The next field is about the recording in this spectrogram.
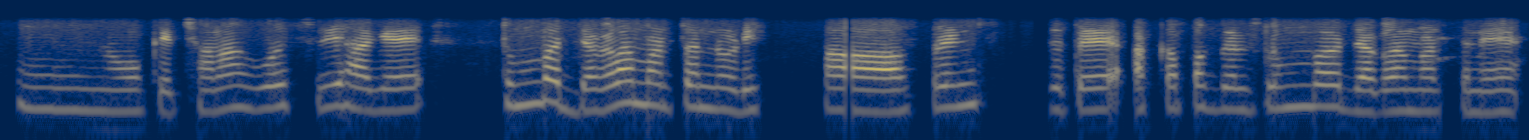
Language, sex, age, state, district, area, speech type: Kannada, female, 18-30, Karnataka, Davanagere, rural, conversation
